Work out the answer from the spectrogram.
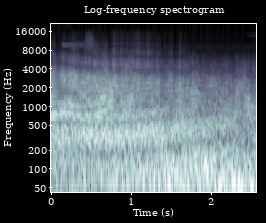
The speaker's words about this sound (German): Nein, diese scheiß Flugzeuge! Die kommen jetzt jeden Tag!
